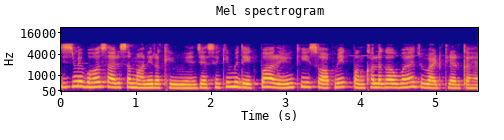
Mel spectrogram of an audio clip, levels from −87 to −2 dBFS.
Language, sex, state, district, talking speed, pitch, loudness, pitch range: Hindi, female, Bihar, Katihar, 300 wpm, 245 Hz, -14 LUFS, 230-275 Hz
